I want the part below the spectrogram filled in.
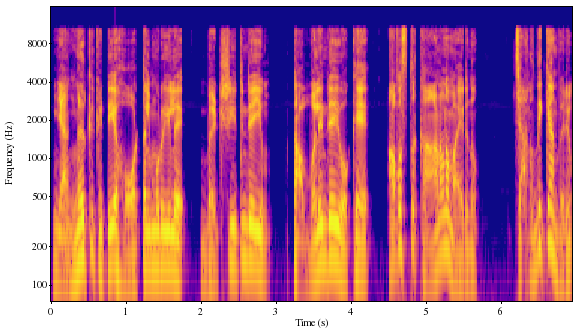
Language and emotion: Malayalam, disgusted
